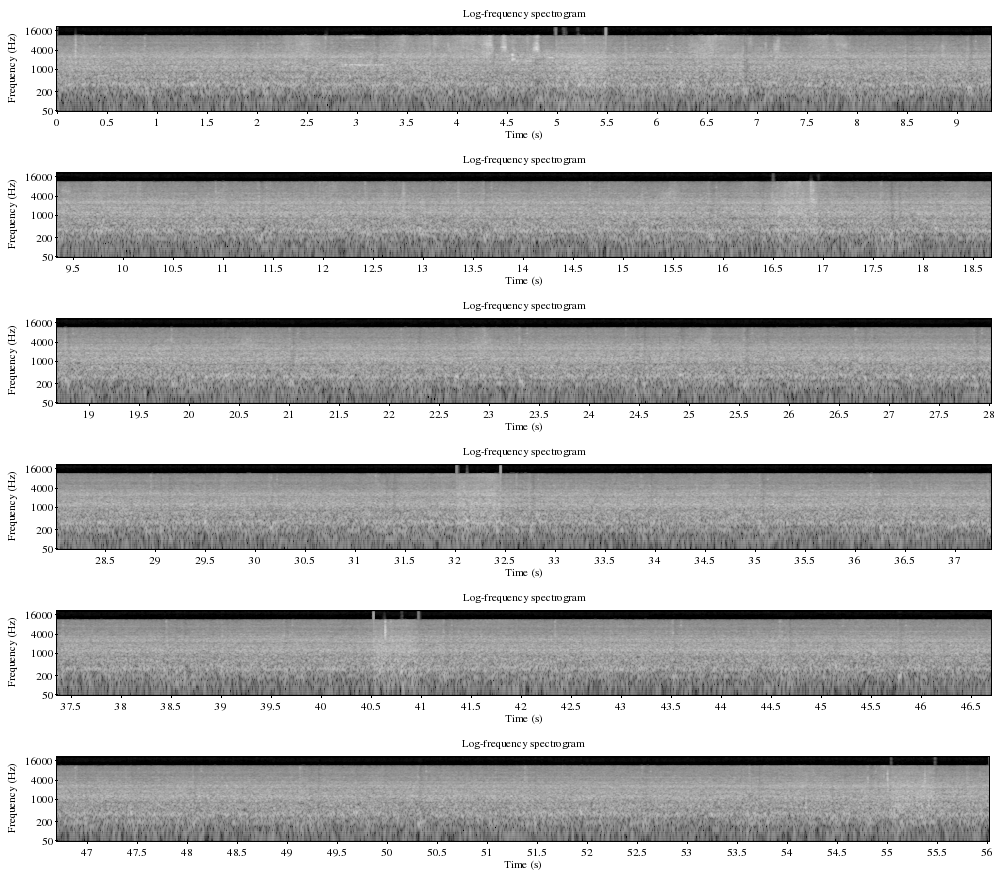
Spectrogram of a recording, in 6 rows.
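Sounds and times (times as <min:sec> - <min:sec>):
loud rushing noise: 0:00.0 - 0:08.8, 0:16.2 - 0:17.6, 0:31.8 - 0:32.9, 0:40.2 - 0:43.2, 0:53.5 - 0:56.0.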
